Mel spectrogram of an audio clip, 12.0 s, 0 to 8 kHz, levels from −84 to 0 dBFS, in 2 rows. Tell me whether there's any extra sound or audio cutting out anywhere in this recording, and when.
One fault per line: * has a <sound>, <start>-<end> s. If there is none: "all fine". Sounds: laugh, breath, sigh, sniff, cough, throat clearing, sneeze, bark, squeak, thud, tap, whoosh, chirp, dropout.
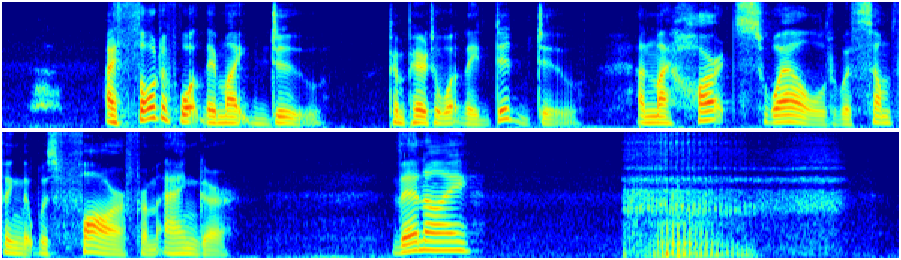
* has a bark, 0.2-0.4 s
* has a sigh, 10.1-11.7 s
